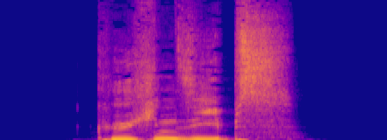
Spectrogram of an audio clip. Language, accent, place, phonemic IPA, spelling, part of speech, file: German, Germany, Berlin, /ˈkʏçn̩ˌziːps/, Küchensiebs, noun, De-Küchensiebs.ogg
- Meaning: genitive singular of Küchensieb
